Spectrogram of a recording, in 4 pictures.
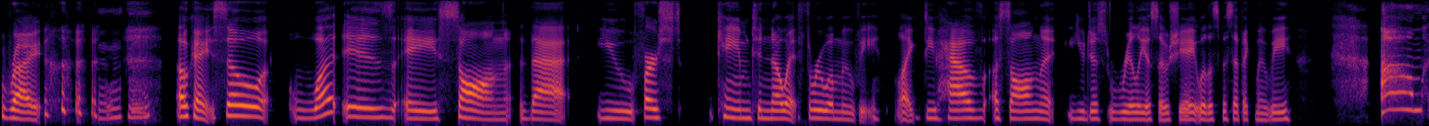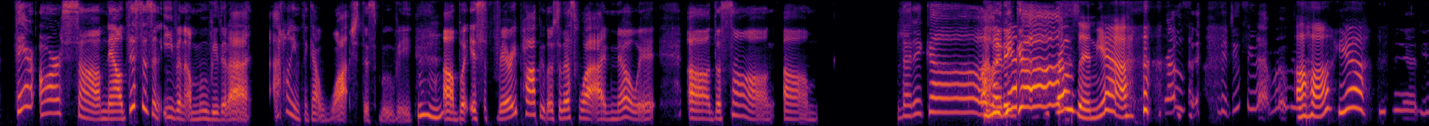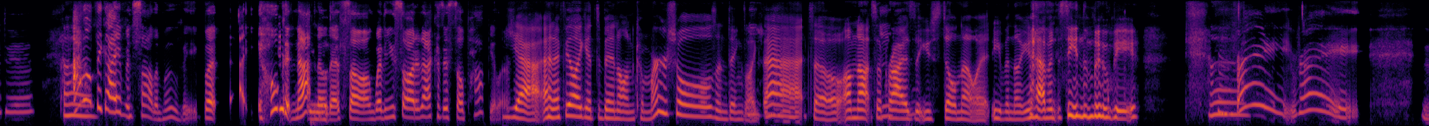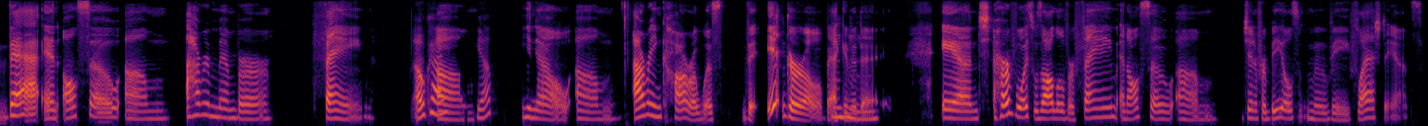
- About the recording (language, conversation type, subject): English, unstructured, How can I stop a song from bringing back movie memories?
- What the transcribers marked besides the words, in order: laugh; tapping; singing: "Let It Go, let It Go"; laugh; laughing while speaking: "It's Frozen. Did you see that movie?"; laugh; laugh; laughing while speaking: "haven't seen the movie"; sigh; stressed: "it"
